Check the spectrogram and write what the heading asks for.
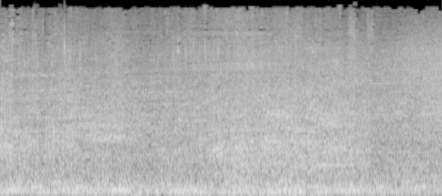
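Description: A film action sound mix of mounts running across sand: a loud, steady, dense rumble with hiss above it and music faintly underneath.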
